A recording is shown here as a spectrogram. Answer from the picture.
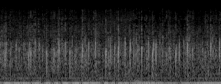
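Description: A pause in the talk: a steady low electrical hum with faint hiss from the microphone setup.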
